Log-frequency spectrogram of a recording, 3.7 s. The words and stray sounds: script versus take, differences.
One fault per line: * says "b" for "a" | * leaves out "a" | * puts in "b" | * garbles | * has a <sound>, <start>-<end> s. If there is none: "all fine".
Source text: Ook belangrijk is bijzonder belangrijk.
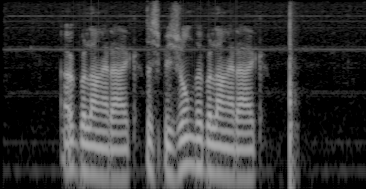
* has a thud, 2.9-3.0 s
